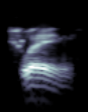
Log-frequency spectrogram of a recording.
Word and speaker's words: Ghislaine: French G in front of a vowel or in front of an H is a soft G, not a hard G. Ghislaine.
